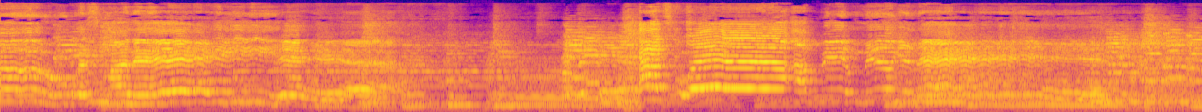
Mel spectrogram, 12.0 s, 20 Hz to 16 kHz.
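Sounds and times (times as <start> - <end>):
woman singing blues: 0.0 - 4.8, 5.9 - 12.0
accompanying music: 0.0 - 12.0.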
